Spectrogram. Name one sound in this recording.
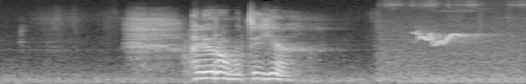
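A young woman speaks softly into a phone.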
